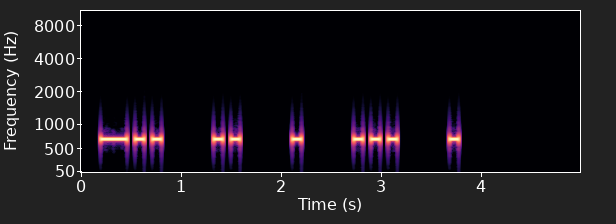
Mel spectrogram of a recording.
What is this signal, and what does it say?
Morse code, heard as a keyed tone, about 14 wpm, spaced as for 10 wpm, 700 Hz. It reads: DIESE
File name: Morsekurs / Witze / Witz 03.Juli 2018, 50 F70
